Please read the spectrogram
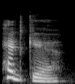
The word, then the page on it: headgear: British English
